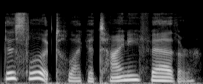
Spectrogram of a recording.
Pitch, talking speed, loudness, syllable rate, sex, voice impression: 195 Hz, 175 wpm, -15 LUFS, 4.6 syllables/s, female, very feminine, adult-like, slightly middle-aged, slightly thin, slightly tensed, slightly weak, slightly bright, slightly soft, clear, slightly fluent, cute, very intellectual, refreshing, sincere, very calm, very friendly, reassuring, elegant, sweet, slightly lively, slightly kind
